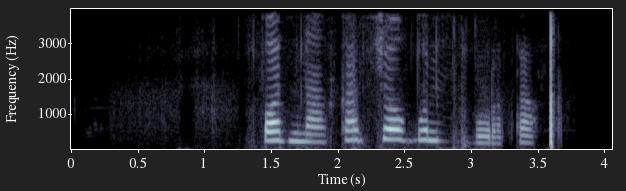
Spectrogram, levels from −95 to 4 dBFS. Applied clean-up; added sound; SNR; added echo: neural separator model SepFormer WHAM!.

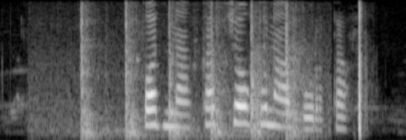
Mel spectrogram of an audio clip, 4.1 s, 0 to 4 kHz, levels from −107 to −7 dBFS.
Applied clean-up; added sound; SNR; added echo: none; Hammer; 10 dB; none.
